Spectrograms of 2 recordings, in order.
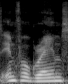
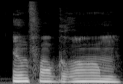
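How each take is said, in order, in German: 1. Die Endung wird wie das englische Wort 'games' ausgesprochen. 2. Die Endung wird wie der französische Laut 'gramm' ausgesprochen. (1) "Das hieß für uns Infogrames" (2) "Das heißt auf irgendwie Infogramm"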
